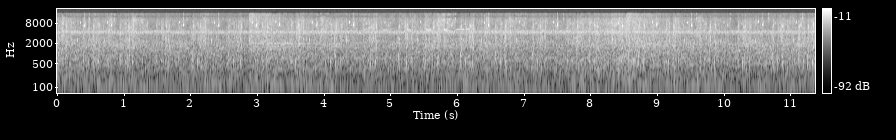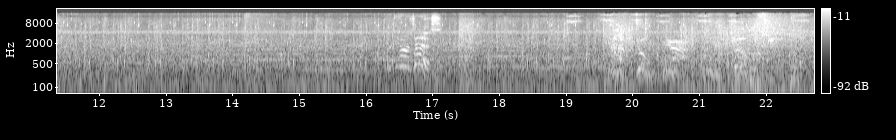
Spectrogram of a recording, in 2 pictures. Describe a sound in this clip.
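Hooves thud as a horse rides over soft ground.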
